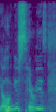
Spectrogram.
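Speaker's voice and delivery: high-pitched, laughing disbelief. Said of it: "I started laughing hysterically".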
